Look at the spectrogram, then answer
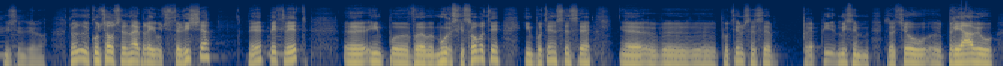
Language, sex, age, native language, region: Slovenian, male, 60+, Slovenian, Pomurje region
